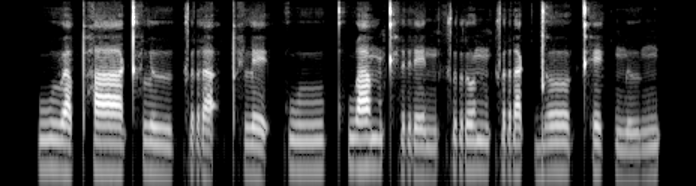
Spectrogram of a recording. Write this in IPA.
w u˨˩ a̯ pʰ aː˧ kʰ l ɯː˨˩ k r a˨˩ ʔ pʰ l e˨˩ ʔ k w uː˦˥ kʰ w a˥˩ m kʰ r e˧ n k r o˥˩ n k r a˥˩ k̚ d ɤː˥˩ kʰ e˥˩ k̚ n ɯ˦˥ ŋ

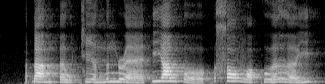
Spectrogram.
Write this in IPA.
ɗ a˨˩ n ʔ ə˨˩˨ w c i˨˩ ə̯ ŋ ə˧ ŋ ɹ ɛ˨˩ | j a˧ w ʔ o˨˩˨ | s ɔ˧ v ɔ˨˩˨ k u˨˩˦ ə̯ ɣ ə˨˩˦ j

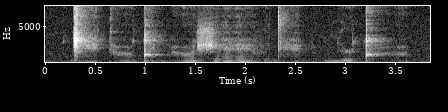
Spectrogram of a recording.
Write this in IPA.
ɡ͡ǁ ɛ̤ ɡʱ ɑ ǃ ɛ̤ bʱ ɑ ʃ æː f ɪ dʱ æ̤ p | ʎ ə˞ ǃʰ ɑ̤

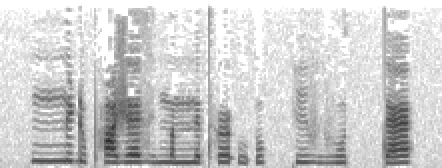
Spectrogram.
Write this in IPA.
nː i ɖ ʊ pʰ ɑ ʒ ɛ z i̤ ŋ ʌ nː ɛ tʰ ə˞ ʔ ṳ ʔ u kː i v i̤ v u tː æ

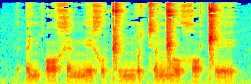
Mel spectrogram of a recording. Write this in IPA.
ʔ ɛ˨ ɲ ʔ ɔ˨˦ x ɛ˨ n ŋ e˦ x o˨ ɡ͡ǁ ø˦ ɲ ɔ˦ c ə˦ ŋ͡ǁ o˦ x ɔ˨ ǁ e˨

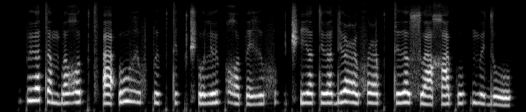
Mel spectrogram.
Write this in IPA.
p ʉ ɐ̯ t ɐ m b ɐ ʁʷ ɨ kʷ t͡sʼ a ʔ u ɣ ɨ xʷ p ɨ kʷ t i kʷ t͡ʃʼ u l ʉ kʷ ʁʷ a p e ɣ ɨ xʷ | t͡ʃʼ i ɐ̯ t ʉ ɐ̯ d ʉ ʕ ʉ xʷ ʕ ʉ kʷ t ɨ ɐ̯ sʷ a χ a kʷ u kʷ m ʉ d u

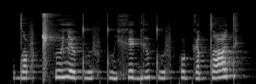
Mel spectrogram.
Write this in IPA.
dˤ ɛ f ǁʰ ɯ lʲ ɑ tʷ ɛ̤ f tʷ i̤ xʲ ɑ ɡʲ ɯ tʷ ɛ̤ f k ɔ kʲ u d tˤ i d

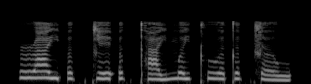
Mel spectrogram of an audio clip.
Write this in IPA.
ɹ a˧ j ʔ ə˨˩ k̚ c e˧˥ ʔ ə˨˩ k̚ t̪ʰ a˨˩˦ j m ə˧˥ j t̪ʰ u˧ ə̯ t̪ ə˦˥ k̚ s ə˨˩ w

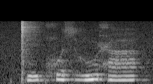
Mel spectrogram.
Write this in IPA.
ǀ e ɡ χʷ a s ɦ ũ ħ a

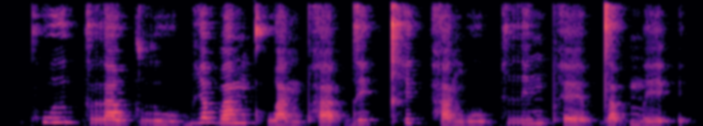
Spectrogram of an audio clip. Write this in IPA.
kʰ w ɯː˥˩ t̚ k r a˧ w k r uː˩˦ b i˥˩ a̯ b a˥˩ m kʰ w a˨˩ ŋ pʰ a˨˩ ʔ d e˥˩ k̚ tʰ e˥˩ k̚ h a˨˩ ŋ w u˨˩ ʔ k r i˥˩ n pʰ ɛː˨˩ p̚ d a˥˩ p̚ m e˦˥ ʔ

